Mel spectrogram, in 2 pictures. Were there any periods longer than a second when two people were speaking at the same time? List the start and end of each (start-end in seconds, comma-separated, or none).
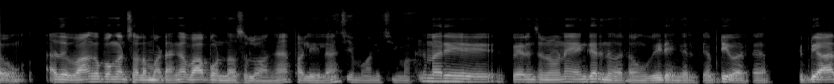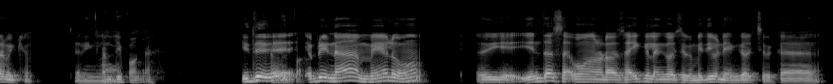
none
